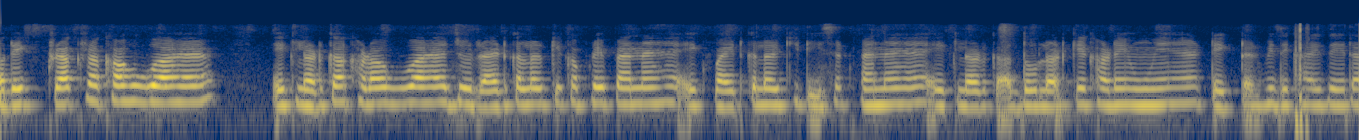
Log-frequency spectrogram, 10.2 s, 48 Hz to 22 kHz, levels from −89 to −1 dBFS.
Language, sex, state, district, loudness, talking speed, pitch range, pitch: Hindi, female, Bihar, Gaya, -20 LUFS, 225 wpm, 225-245 Hz, 235 Hz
